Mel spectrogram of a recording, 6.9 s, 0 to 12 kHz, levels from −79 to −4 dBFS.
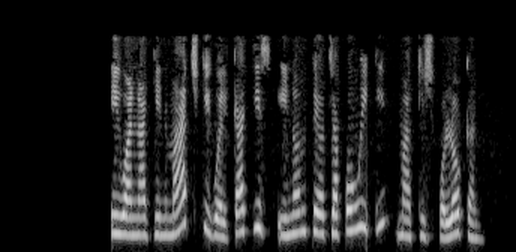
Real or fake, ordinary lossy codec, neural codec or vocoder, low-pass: real; AAC, 48 kbps; none; 7.2 kHz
